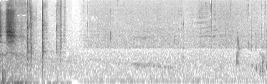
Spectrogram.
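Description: Someone gulps a drink.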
